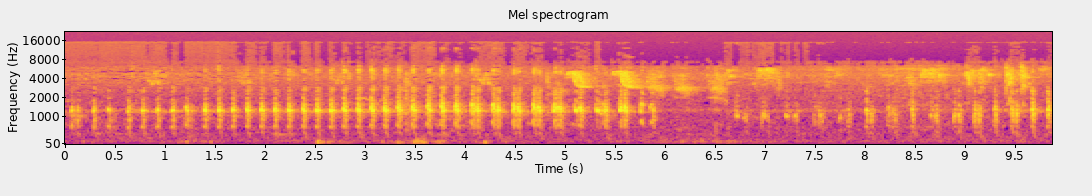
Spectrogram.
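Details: Long, rapid rattle of short clucks from a female chukar, about four a second, with some bumps, then looser notes and higher squeals later.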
